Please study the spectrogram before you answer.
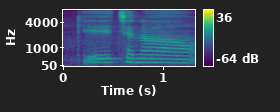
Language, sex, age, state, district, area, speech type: Sanskrit, female, 60+, Karnataka, Bellary, urban, spontaneous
